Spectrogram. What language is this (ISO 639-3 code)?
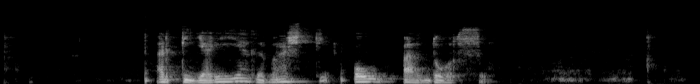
por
